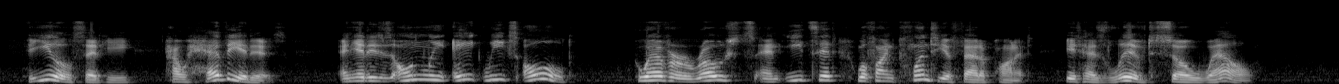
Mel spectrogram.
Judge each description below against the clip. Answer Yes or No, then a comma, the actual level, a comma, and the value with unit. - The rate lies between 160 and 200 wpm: No, average, 145 wpm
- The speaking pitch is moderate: Yes, medium, 160 Hz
